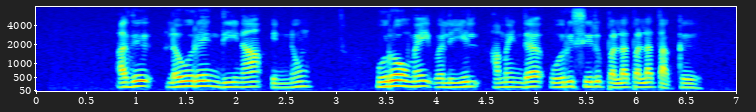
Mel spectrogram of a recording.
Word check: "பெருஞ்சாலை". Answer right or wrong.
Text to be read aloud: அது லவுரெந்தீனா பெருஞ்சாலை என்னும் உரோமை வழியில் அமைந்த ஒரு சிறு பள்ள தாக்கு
wrong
